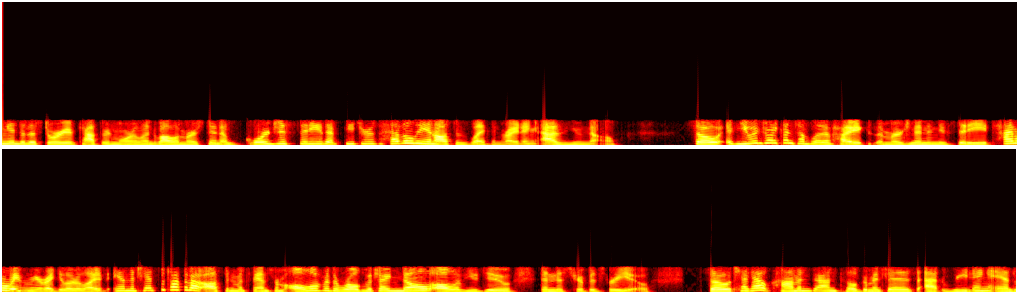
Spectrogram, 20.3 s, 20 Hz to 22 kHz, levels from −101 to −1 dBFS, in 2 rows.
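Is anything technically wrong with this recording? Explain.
Yes. The whole clip has been through the G.723.1 codec, and there are three dropouts handled by packet loss concealment.

The G.723.1 codec is present throughout. The damage is heavy, and it fits a rate of about 6.3 kbit/s. The codec models speech in 30 ms frames and discards everything above 4 kHz. Its voice model updates slowly. The speech sounds muffled and hoarse. Consonants are smeared, and sharp onsets lose their edges.

VoIP packet loss concealed by the speech codec occurs three times. The first runs from 10.19 to 10.52 s, after "a new city time" and before "regular life and the". The second runs from 14.39 to 14.45 s, after "world which I know" and before "of you do then". The third runs from 19.82 to 19.94 s. Each fits one lost 30 ms frame. The decoder filled each gap by repeating its last pitch and filter at falling gain. 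That produces a brief buzzy tone or coloured noise that fades. Because each frame builds on the previous one, the voice stays weak or distorted after the gap. At 10.19 s this lingers well past the lost frame.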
